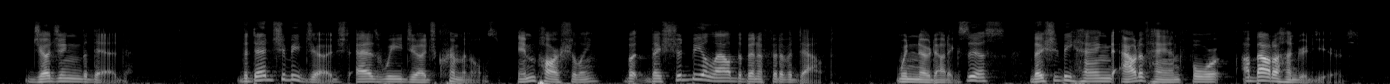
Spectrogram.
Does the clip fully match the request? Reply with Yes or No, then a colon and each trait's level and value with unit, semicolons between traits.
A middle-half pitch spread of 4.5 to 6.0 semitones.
Yes: average, 5.0 semitones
